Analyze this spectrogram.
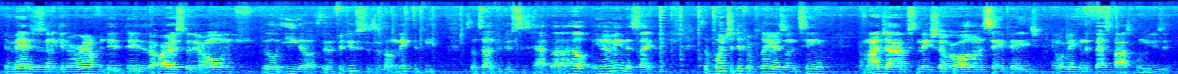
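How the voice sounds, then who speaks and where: A man's voice: fairly low pitch, little pitch movement, fast, gravelly. A man from Trinidad and Tobago, raised in Brooklyn, a music executive talking casually in an interview with a laid-back manner. He is recorded from a distant mic in an echoey room with noise. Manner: laid-back, conversational, many "you know what I mean".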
